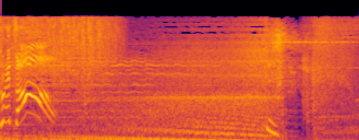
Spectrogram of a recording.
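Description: Cartoon sound effects for an electric energy dash: a loud, deep rumble with a hiss and a long falling tone, over background music. The rumble cuts off about three and a half seconds in.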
